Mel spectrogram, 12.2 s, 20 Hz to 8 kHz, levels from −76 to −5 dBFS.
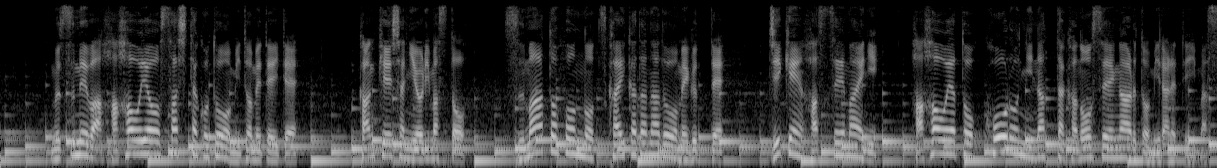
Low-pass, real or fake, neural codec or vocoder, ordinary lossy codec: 7.2 kHz; real; none; none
